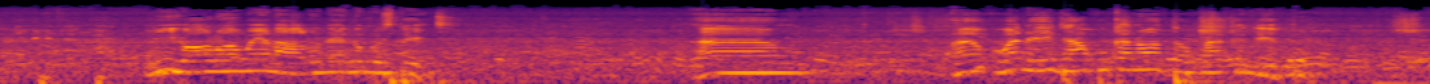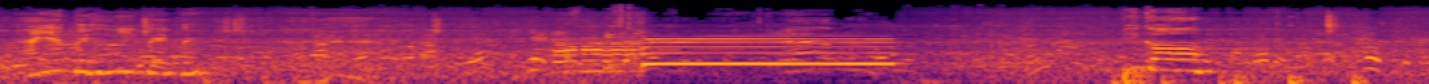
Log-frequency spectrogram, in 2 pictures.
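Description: A man sings loudly through a loudspeaker outdoors.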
